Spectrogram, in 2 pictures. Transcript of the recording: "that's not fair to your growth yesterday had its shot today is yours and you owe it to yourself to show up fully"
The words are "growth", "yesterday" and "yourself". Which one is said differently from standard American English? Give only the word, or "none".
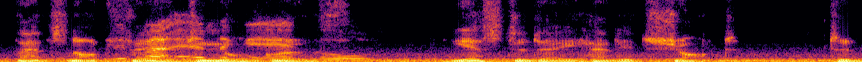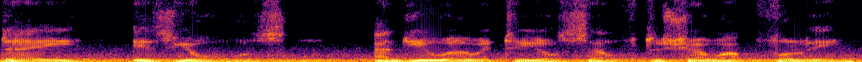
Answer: none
